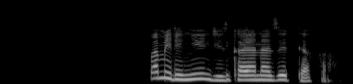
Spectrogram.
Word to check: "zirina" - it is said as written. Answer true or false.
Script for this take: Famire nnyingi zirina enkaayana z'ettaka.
false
